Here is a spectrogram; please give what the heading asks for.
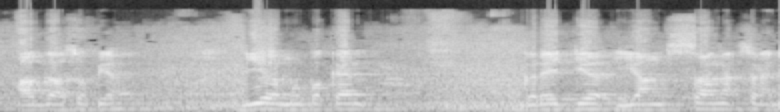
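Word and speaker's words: Hagia Sophia: agak Sofia hadiahnya Iwe bacanya agar bukan ayasofya agar Sofia dia merupakan gereja yang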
